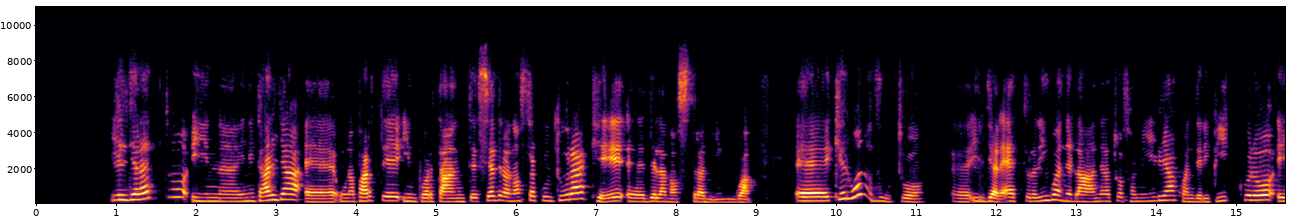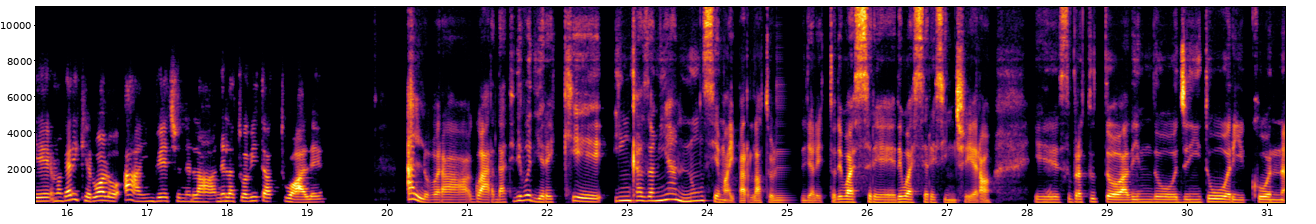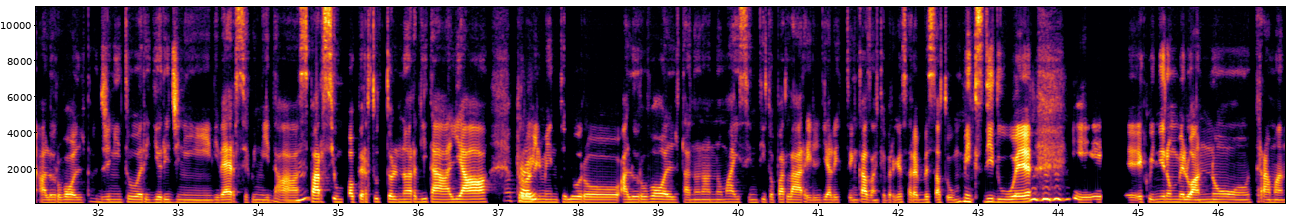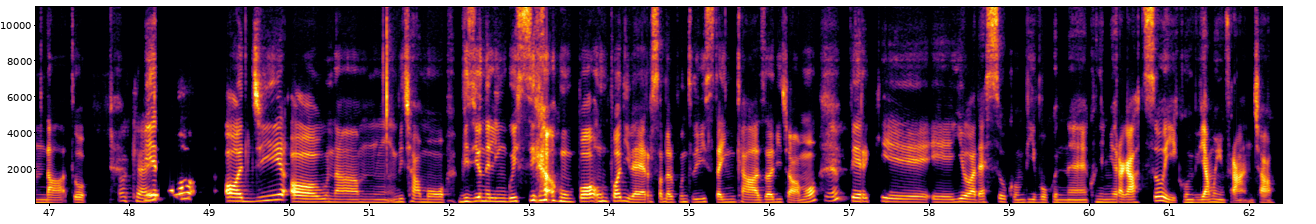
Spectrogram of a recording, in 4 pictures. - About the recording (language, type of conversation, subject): Italian, podcast, Ti va di parlare del dialetto o della lingua che parli a casa?
- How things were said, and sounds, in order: chuckle; laughing while speaking: "un mix"; tongue click; laughing while speaking: "linguistica"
